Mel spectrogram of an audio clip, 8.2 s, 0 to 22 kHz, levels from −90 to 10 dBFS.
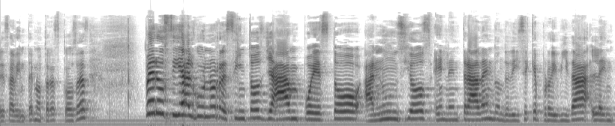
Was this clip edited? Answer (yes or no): no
